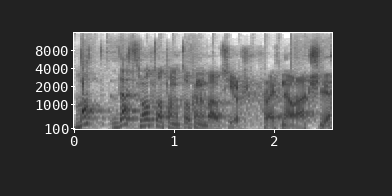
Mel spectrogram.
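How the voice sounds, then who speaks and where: A man with a non-native accent talks over music in the background, with audible room echo. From Egypt. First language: Arabic. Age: 30s. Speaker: gaming streamer. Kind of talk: casual rant. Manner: halting, many fillers.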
